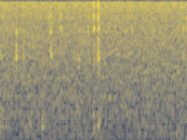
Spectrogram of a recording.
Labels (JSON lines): {"label": "ambient", "recorder": "HydroMoth"}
